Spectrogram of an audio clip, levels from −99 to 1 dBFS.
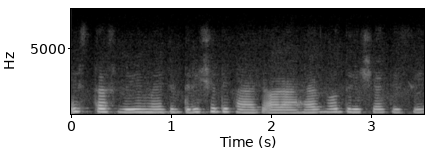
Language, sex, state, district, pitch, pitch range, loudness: Hindi, female, Bihar, Kishanganj, 215 Hz, 210-230 Hz, -35 LUFS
